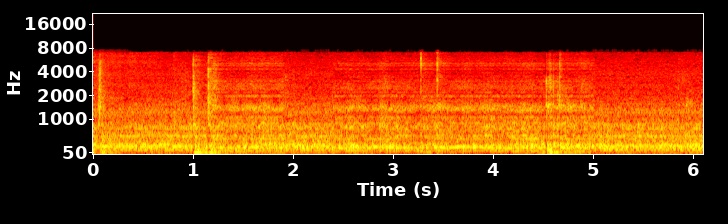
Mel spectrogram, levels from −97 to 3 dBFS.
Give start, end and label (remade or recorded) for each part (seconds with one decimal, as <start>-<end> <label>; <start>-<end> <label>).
0.0-1.2 recorded; 1.2-1.9 remade; 1.9-2.4 recorded; 2.4-5.0 remade; 5.0-6.1 recorded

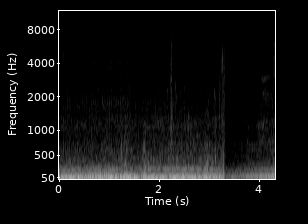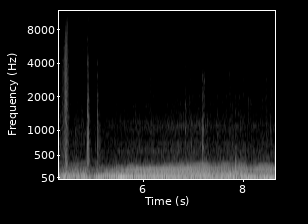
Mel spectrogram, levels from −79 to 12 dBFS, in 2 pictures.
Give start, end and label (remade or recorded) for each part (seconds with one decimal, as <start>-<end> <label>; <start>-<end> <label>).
0.0-8.7 recorded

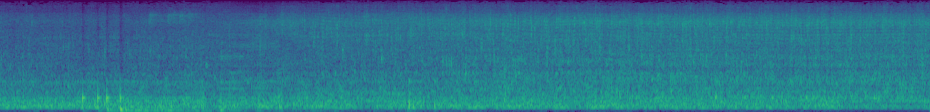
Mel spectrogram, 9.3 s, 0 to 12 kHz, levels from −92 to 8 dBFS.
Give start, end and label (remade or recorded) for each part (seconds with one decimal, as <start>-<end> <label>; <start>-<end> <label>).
0.0-2.2 recorded; 2.2-3.0 remade; 3.0-9.3 recorded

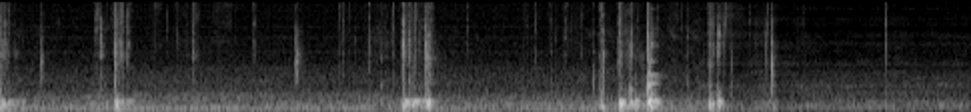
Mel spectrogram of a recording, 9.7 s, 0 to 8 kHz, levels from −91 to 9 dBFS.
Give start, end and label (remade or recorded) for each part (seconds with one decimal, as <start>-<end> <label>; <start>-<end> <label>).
0.0-7.0 recorded; 7.0-9.7 remade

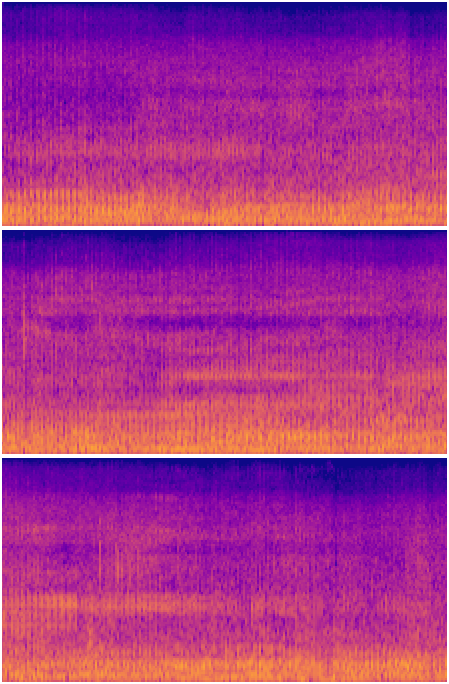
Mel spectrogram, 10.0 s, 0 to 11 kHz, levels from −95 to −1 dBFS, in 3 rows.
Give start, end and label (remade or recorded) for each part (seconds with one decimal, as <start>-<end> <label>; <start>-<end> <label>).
0.0-7.9 recorded; 7.9-9.2 remade; 9.2-10.0 recorded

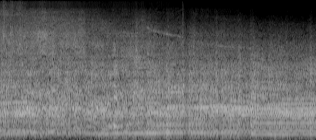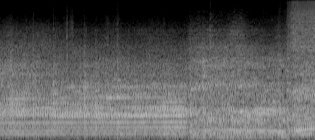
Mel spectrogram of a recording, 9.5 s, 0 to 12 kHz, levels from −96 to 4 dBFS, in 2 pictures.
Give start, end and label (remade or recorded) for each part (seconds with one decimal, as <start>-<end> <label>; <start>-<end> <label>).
0.0-0.4 recorded; 0.4-2.2 remade; 2.2-9.5 recorded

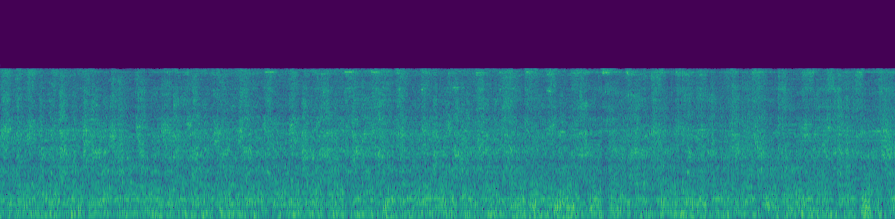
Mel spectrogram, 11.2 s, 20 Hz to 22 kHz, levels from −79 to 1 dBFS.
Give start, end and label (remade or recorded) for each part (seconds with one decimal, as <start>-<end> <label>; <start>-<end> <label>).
0.0-1.2 recorded; 1.2-2.4 remade; 2.4-7.3 recorded; 7.3-11.2 remade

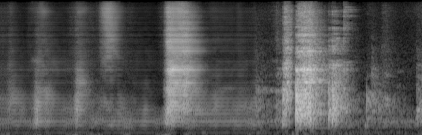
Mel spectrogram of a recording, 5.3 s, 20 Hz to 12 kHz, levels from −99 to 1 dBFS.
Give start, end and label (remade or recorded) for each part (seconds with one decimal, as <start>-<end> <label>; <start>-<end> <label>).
0.0-3.2 remade; 3.2-5.3 recorded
